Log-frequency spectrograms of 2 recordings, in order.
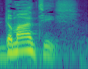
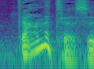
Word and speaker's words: Domantas: Dolomatis. Sabonis. – There's no L in his name. – It's not an L? Oh, I see. Domantas. – It's Domantas, isn't it?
